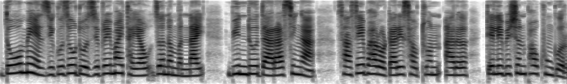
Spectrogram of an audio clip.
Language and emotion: Bodo, neutral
